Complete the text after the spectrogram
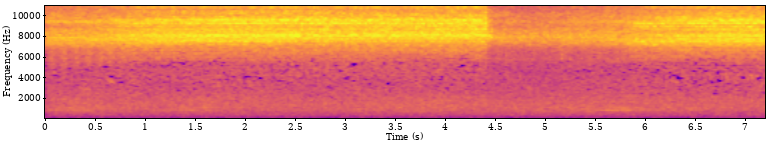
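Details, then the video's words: Chirping grasshoppers of a summer village meadow with wildflowers: an unbroken high-pitched sizzling drone that rises in loudness, softens briefly, then returns. No other clear sounds. "КУЗНЕЧИКИ. Слушать звуки летнего луга"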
